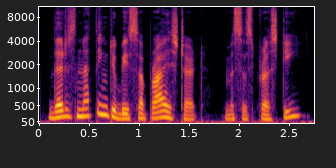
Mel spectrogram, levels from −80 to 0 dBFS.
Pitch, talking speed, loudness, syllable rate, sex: 165 Hz, 175 wpm, -18 LUFS, 5.4 syllables/s, male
